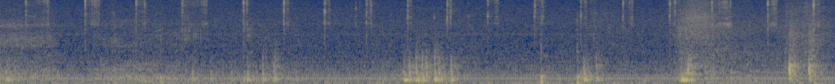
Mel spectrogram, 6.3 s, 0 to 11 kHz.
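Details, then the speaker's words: Switch-mode power supply under repair, putting out 60 V DC: irregular faint ticks roughly once a second over a low steady hum. Power supply ticking, cause not yet found. "60 volts DC making some very interesting noises here so if you give me a second I'm going to listen quite closely"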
